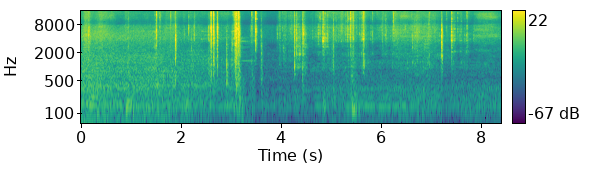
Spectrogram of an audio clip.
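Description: Small car's engine running at idle, heard from inside the cabin as a steady low hum, with scattered clicks and jingles of keys and handling in the car.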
